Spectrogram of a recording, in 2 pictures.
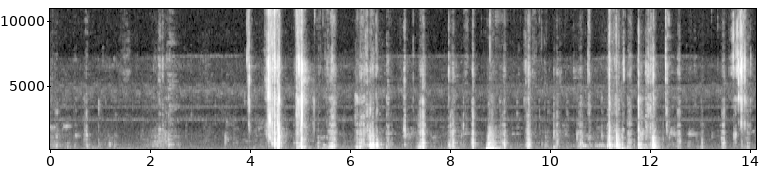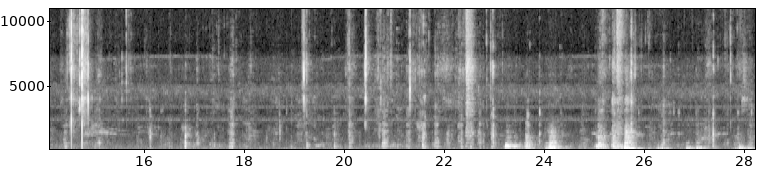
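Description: Close-miked chewing of rice, fish, kerupuk crackers and raw lettuce, with sharp irregular crunches. The loudest crunches come about four seconds in and again about fourteen seconds in.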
